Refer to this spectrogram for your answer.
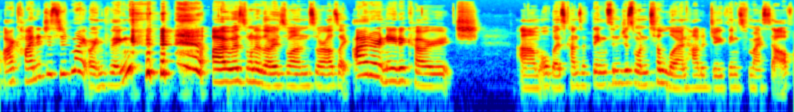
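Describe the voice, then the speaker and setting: A woman, chatting informally as a podcast guest and telling her own story. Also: fairly low pitch. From New Zealand, raised on Australia's Gold Coast. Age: 20s. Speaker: podcast guest, bodybuilding competitor. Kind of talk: casual chat, personal storytelling.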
